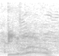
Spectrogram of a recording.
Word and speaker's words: Below: Bilo spells his name like below. B-E-L-O-W. It is pronounced Bilo.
